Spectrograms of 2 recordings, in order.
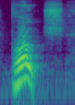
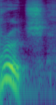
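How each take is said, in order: First: The vowel sounds like the one in boat. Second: The vowel sounds like the one in boot. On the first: The speaker calls it wrong. "Why would you pronounce it brooch?" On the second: The speaker calls it right. "because it's spelled B R O O C H"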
